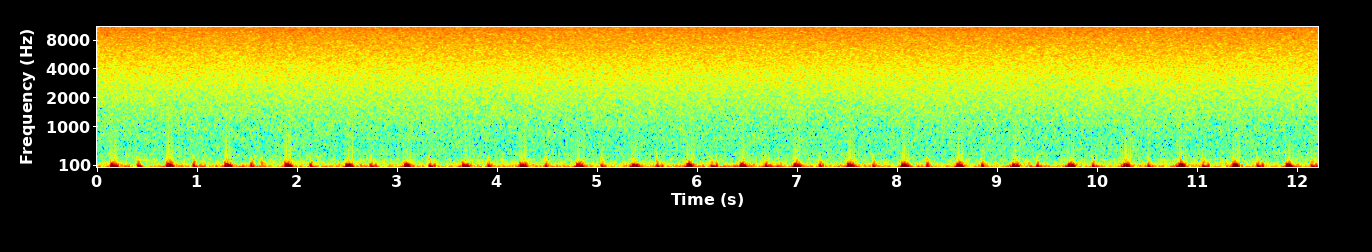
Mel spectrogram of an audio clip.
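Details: Steady, regular low heartbeat thumps at about 105 beats a minute with no other sounds, recorded by the person on their own chest while reading, in a recording partly made during a 102 °F fever; normal heart sounds.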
